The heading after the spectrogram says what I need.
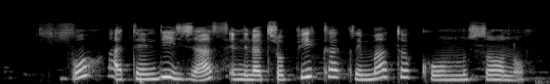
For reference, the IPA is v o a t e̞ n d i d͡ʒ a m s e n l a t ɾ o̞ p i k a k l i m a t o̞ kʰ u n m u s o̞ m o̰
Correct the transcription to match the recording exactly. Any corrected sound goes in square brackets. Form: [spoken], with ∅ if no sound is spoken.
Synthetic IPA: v o a t e̞ n d i d͡ʒ a [∅] s e n l a t ɾ o̞ p i k a k l i m a t o̞ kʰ u n m u s o̞ [n] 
